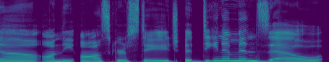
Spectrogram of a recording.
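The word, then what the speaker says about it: Idina Menzel: Adena Menzel. Uh or as he called her, Adella Dazim. Her name her name is Adena Menzel.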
